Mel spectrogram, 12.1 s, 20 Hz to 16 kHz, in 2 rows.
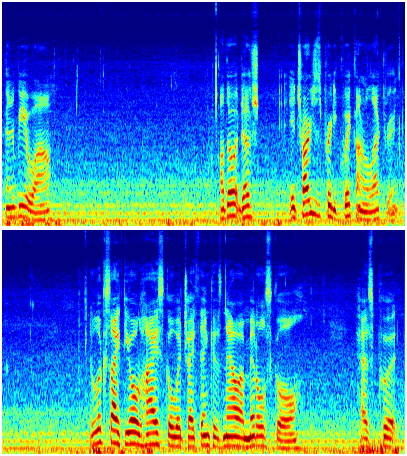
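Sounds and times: constant low hum: 0.0s - 12.0s
steady low rumble: 0.0s - 12.0s.

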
